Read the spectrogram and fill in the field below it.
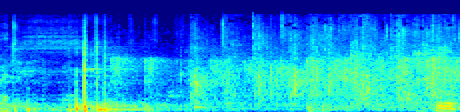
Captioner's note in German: Beifall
